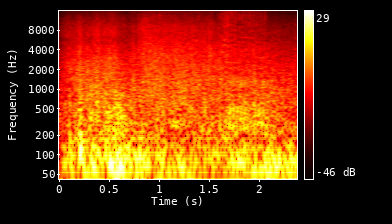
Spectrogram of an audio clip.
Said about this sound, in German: Auf einmal rauschte eine große Welle auf ihn zu und klatschte gegen seine Windschutzscheibe.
